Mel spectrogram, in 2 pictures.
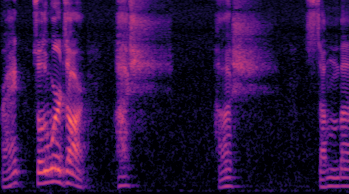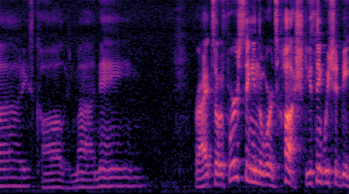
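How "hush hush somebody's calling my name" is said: soft piano whisper. Shown as a demonstration. Teacher showing children a whispered line. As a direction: hush it very softly, almost no voice. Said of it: "or a whisper".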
